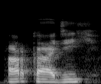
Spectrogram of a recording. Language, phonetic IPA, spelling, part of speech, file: Russian, [ɐrˈkadʲɪj], Аркадий, proper noun, Ru-Аркадий.ogg
- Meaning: a male given name, Arkady and Arkadi, equivalent to English Arcady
